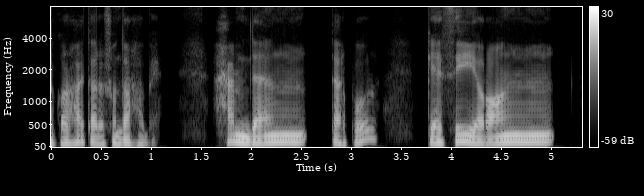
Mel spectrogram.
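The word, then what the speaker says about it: حمد: রব্বানা ওয়ালাকাল হামদ এখানে হামদু আছে এখানে আমরা ওয়াকফ করব অথবা হামদু পড়তে পারি তবে ওয়াকফ করলে সুন্দর হয় হামদ গলার মাঝখান থেকে হা উচ্চারণ করব রব্বানা ওয়ালাকাল হামদ আর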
